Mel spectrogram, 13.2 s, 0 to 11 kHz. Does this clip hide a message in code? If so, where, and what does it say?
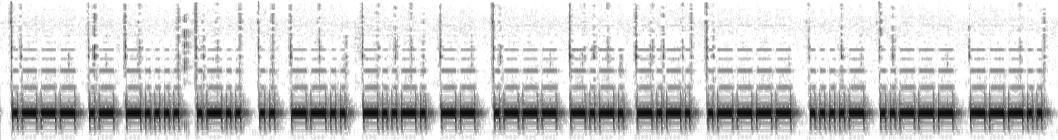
Yes: Morse code from 0.2 to 13.0 s, heard as a keyed tone, about 20 wpm, 660 Hz. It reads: JA6LIZ/M JCC 1428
